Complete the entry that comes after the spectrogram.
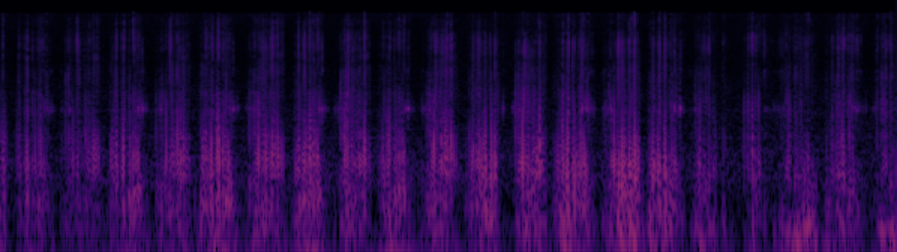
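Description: A hollow yellow-orange rubber squeaky chicken toy is held in both hands in front of a microphone while fingertips and nails scratch and squeeze its textured rubber surface. The result is a dense, scratchy rustling with a heavy low-end rumble that swells and fades in uneven bursts about once a second.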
